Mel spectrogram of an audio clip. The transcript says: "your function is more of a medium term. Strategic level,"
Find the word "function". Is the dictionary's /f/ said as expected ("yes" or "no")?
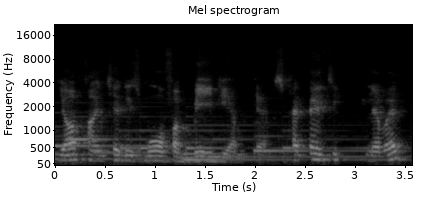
no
